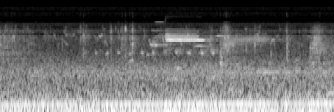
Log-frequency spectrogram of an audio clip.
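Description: A songbird gives one short, high-pitched call about two seconds in, over a steady low rumble in the background.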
